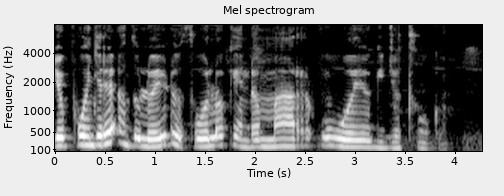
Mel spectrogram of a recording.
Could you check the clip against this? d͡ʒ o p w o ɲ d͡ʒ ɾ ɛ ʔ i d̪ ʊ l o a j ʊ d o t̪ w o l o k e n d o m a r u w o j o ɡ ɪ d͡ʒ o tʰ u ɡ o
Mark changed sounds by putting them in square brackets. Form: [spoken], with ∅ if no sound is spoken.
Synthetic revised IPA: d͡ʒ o p w o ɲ d͡ʒ ɾ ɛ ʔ [a] d̪ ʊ l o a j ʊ d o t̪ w o l o k e n d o m a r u w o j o ɡ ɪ d͡ʒ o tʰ u ɡ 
